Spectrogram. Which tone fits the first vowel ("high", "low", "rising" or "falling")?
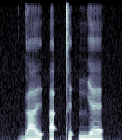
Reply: low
